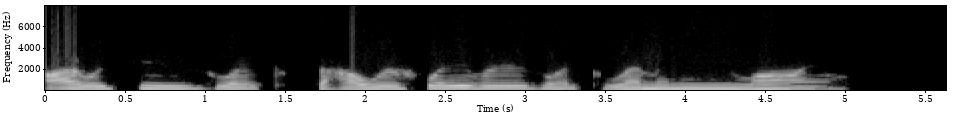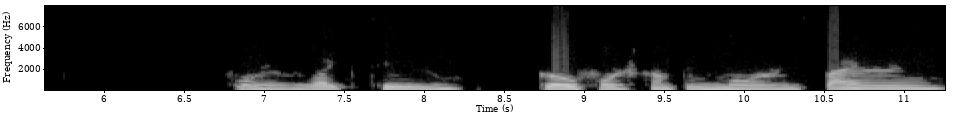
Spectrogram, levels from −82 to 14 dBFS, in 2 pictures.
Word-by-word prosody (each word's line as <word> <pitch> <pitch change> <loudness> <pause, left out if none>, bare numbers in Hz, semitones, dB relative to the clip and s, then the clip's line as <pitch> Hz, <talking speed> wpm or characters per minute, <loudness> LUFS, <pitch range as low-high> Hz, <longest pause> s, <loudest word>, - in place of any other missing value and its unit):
I 215 +2 +5
would 220 -2 +1
choose, 230 -3 0
like, 215 -1 -1 0.3
sour 200 +3 +1
flavors 235 -1 +2
like 210 -1 -4
lemony, 210 +1 +2
lime 205 +2 -1 1.8
or 180 -1 0
I - - -1
would 180 0 -4
like 175 -1 +1 0.2
to 185 0 +1 0.5
go 190 -1 +6
for 190 -2 0
something 190 -2 0
more 180 -1 +1
inspiring, 230 +5 0
205 Hz, 100 wpm, -15 LUFS, 185-220 Hz, 1.8 s, go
